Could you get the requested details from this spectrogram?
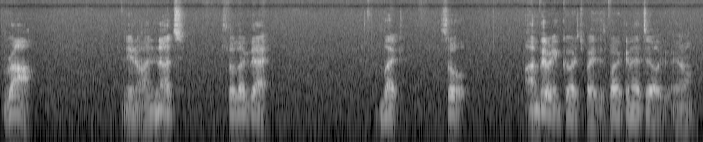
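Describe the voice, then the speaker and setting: This poorly recorded clip carries slight background noise behind a man's fairly low voice. He's a middle-aged vlogger from Guatemala, a native Spanish speaker, delivering a rambling, earnest monologue about himself that repeats often and keeps starting sentences over.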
